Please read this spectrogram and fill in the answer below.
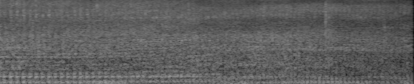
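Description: Motorcycle engine running with an even pulsing beat, slowly growing fainter.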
